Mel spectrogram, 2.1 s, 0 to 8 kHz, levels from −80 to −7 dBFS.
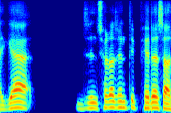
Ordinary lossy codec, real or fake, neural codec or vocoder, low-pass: none; fake; codec, 16 kHz, about 1 kbps, DyCAST, with the encoder's durations; none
